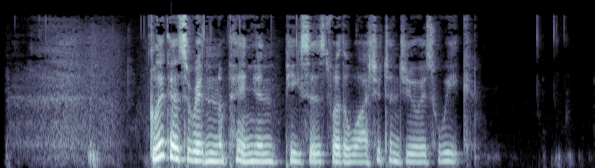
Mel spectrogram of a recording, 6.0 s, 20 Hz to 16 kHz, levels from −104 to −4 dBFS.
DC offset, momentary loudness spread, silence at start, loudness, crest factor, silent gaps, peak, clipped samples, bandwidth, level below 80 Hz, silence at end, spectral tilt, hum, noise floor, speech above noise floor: under 0.1%; 25 LU; 0.5 s; -19 LUFS; 22 dB; none; 0 dBFS; under 0.1%; 11.5 kHz; -56 dBFS; 1.3 s; -5 dB/octave; none; -71 dBFS; 53 dB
